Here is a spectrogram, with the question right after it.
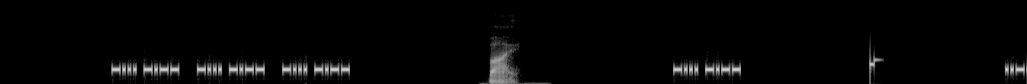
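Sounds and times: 
Morse code at 45 wpm beeping: 1.1s - 3.5s, 6.8s - 7.4s, 10.0s - 10.2s
speech: 4.9s - 5.2s.

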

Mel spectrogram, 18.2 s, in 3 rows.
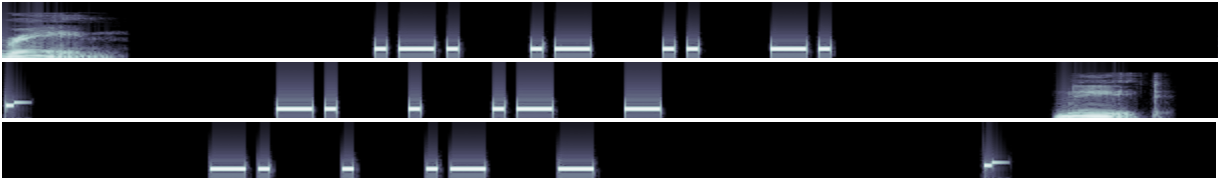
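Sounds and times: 
speech: 0.0s - 0.6s, 11.4s - 11.9s
Morse code words at 20 wpm: 1.9s - 4.2s, 7.5s - 7.8s, 8.6s - 9.4s, 13.2s - 13.5s, 14.3s - 15.2s.

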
